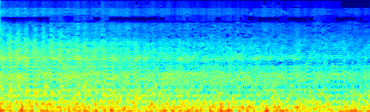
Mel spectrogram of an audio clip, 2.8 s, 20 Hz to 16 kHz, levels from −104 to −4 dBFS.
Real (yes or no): no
